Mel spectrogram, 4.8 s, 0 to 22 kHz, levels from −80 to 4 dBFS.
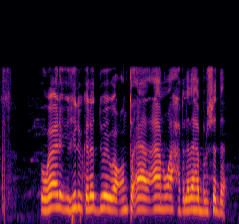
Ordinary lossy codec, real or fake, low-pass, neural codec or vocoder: MP3, 96 kbps; real; 7.2 kHz; none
